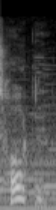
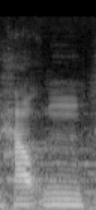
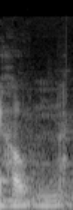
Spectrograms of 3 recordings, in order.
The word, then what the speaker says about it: Houghton: time, says their name is Houghton. We respect their wishes and say their name the way they would say it, even though, I know a lot of people around town say it in different ways. - How it became , I'm not really sure but it's definitely Houghton.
